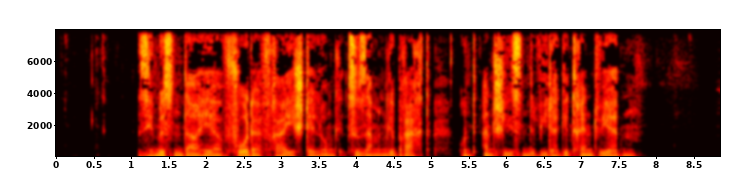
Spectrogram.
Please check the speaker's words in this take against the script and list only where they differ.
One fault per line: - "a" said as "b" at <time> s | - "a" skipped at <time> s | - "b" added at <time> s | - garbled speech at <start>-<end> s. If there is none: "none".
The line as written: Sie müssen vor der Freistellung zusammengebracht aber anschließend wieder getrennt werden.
- "daher" added at 1.7 s
- "aber" said as "und" at 5.4 s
